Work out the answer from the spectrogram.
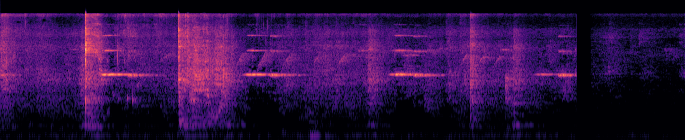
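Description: A bird chirping, short single-pitched notes about once a second, mixed with a metal ladle scraping and knocking in a metal kadai. The sound cuts off abruptly near the end.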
